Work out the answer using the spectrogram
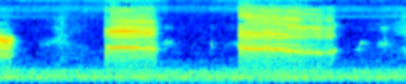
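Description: Two clear whistled bird calls: a short steady note, then a longer one that falls slightly in pitch.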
